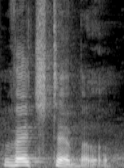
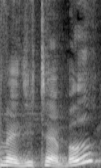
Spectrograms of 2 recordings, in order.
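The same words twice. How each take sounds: First: The vowel after 'veg' is short, nearly dropped. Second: The vowel after 'veg' is drawn out long. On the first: The speaker calls it right. "We have to pronounce it as ভেজিটেবল" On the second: The speaker calls it wrong. "It's not ভেজিটেবল. আমরা জয়ের পরে জি এর পরে ভেজি long করব না"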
